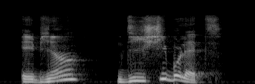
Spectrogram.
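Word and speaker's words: Schibboleth: Il lui disait alors « Eh bien, dis Chiboleth ». Et il disait Ciboleth, car il ne pouvait pas bien prononcer.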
